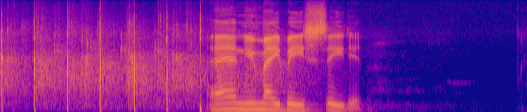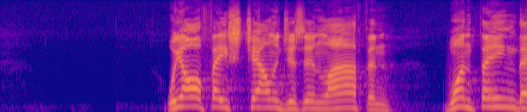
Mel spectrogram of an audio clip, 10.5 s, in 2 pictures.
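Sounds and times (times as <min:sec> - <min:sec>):
scattered applause: 0:00.0 - 0:03.0
audience clapping hands in unison: 0:00.0 - 0:03.1
speech: 0:02.1 - 0:03.7, 0:07.0 - 0:10.5.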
